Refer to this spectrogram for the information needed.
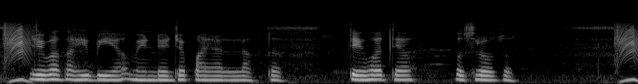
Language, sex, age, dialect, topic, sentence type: Marathi, female, 31-35, Standard Marathi, agriculture, statement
